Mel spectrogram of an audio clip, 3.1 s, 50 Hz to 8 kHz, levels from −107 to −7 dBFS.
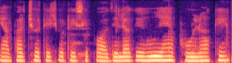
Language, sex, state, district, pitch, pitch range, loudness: Hindi, female, Uttar Pradesh, Budaun, 185 Hz, 180-190 Hz, -15 LUFS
